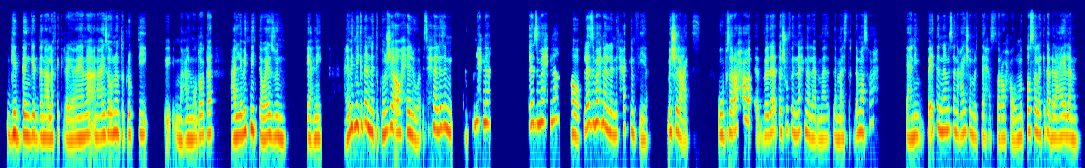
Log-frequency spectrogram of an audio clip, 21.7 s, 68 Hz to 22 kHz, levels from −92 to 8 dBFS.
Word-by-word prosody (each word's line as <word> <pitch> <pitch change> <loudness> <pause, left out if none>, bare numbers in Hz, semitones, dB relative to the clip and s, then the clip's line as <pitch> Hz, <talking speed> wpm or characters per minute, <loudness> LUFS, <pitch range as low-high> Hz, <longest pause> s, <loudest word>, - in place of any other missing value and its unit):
جدًا 215 0 +4
جدًا 205 -1 +2
على 200 0 +2
فكرة، 205 -1 -9
يعني 185 +2 +1
أنا 210 +2 +1
أنا 200 0 0
عايزة 220 +2 +1
أقول 225 +1 +4
إن 235 - +3
تجربتي 220 +1 -4 0.3
آآ - - -6
مع 180 -2 -4
الموضوع 190 +3 0
ده 225 +1 -2 0.3
علمتني 215 +7 +5
التوازن، 205 -4 +1 0.4
يعني 195 0 0 0.5
علمتني 285 +10 +5
كده 320 +2 +2
إن 275 - +8
التكنولوجيا 240 +4 +2
آه 235 - +5
حلوة، 230 -6 +1
بس 225 - -16
إحنا 275 +3 0
لازم 275 +2 +3 0.4
نكون 310 - -2
إحنا 330 -1 +3 0.8
لازم 320 +1 +4
إحنا، 345 +3 -1 0.3
آه، 205 -3 +2
لازم 315 +4 +4
إحنا 320 -3 +3
اللي 245 -3 +3
نتحكم 245 +3 -4
فيها، 185 -4 -6 0.4
مش 255 0 +4
العكس، 185 -7 -3 0.3
وبصراحة، 240 - +1
بدأت 215 +4 -2
أشوف 255 +2 -4
إن 235 -1 -1
احنا 240 -1 -2
لما 190 -1 -6
لما 195 -2 -3
نستخدمها 220 +5 -3
صح، 320 +10 -15 0.6
يعني 205 +1 -1
بقيت 275 +1 -2
إن 275 - +3
أنا 250 - +2
مثلًا 255 -3 -2
عايشة 240 +3 -3
مرتاحة 200 -1 -6
الصراحة 195 0 -6
ومتصلة 215 +6 -1
كده 230 +1 -1
بالعالم، 200 -1 -1
220 Hz, 165 wpm, -21 LUFS, 200-250 Hz, 0.8 s, إن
